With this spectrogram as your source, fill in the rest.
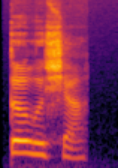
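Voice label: "тӧлыся" Komi, female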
